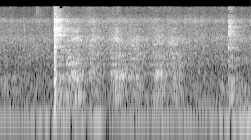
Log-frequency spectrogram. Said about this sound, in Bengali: পেঁয়াজ আর রসুন ভালো করে ভাজা হোক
